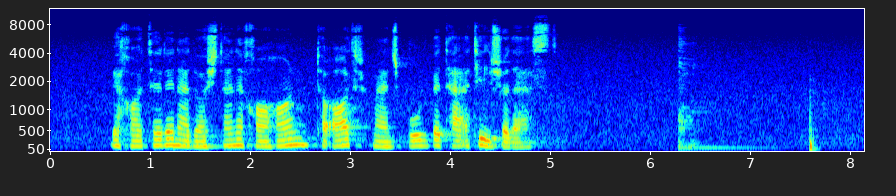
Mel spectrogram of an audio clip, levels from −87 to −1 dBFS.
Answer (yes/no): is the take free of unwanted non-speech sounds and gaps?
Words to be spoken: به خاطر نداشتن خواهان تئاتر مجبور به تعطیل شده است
no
